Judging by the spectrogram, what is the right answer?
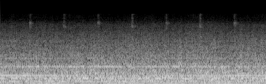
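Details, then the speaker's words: Truck climbing the Hope Slide in ninth gear of an automatic transmission: heavy, steady diesel roar under load with an even whooshing drone as the engine fan kicks on; normal fan engagement under load. "you hear the louder howling coming on that's the fan kicking on"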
